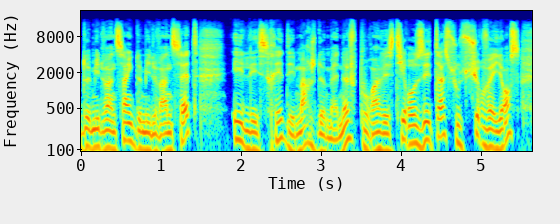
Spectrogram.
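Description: Pitched at a medium level, a man's voice moves in very wide pitch swings. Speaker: radio economics commentator. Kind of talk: news reading, radio editorial. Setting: radio studio. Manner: formal, steady, informative.

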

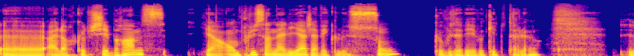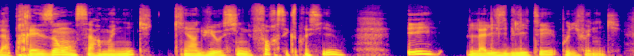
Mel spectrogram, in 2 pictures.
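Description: A man with a very deep, low pitch speaks at a moderate pace, with lively intonation and long, frequent pauses. His loudness stays very even, and the recording is very clean, dry and close, with no echo and a silent background. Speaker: classical pianist. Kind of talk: interview. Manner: halting, many hesitations.

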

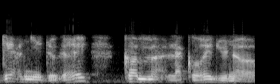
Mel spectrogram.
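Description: Noticeable background noise runs under a man who speaks at a fairly slow pace. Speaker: radio columnist on world affairs. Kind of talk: scripted news commentary. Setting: phone line, stuck in a lift. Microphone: telephone-quality voice.

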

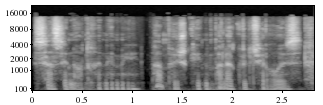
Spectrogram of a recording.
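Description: A man's voice in a dry, close sound with no echo. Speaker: music festival director. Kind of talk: radio interview. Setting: radio studio. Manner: halting, repeats words.

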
